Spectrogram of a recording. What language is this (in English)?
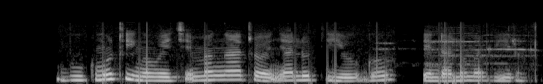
Luo (Kenya and Tanzania)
